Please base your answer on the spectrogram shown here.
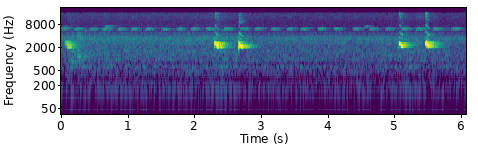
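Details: Yellow-vented bulbul (Pycnonotus goiavier) call, used as a lure recording: short, bright chirped notes in quick pairs about every three seconds, over a low steady hum and a faint high insect-like tone.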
